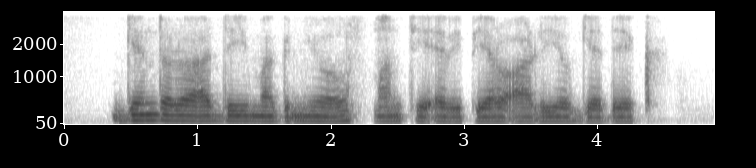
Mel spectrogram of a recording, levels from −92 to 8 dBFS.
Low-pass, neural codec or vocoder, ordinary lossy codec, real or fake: 3.6 kHz; codec, 16 kHz, 0.4 kbps, LongCat-Audio-Codec; none; fake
